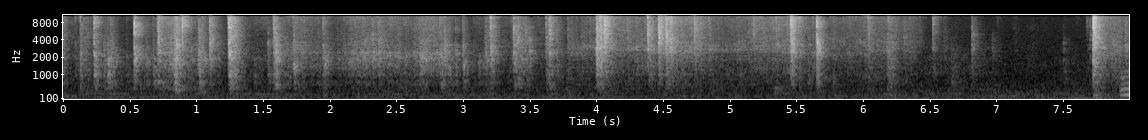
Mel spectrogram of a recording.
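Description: High-tack transfer mask being peeled off the backing paper of patterned heat-transfer vinyl. A run of irregular crackling clicks as the adhesive lets go, with a longer rasping stretch about two to four seconds in.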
